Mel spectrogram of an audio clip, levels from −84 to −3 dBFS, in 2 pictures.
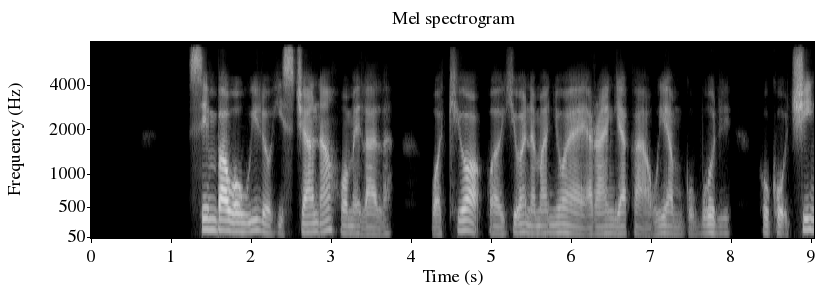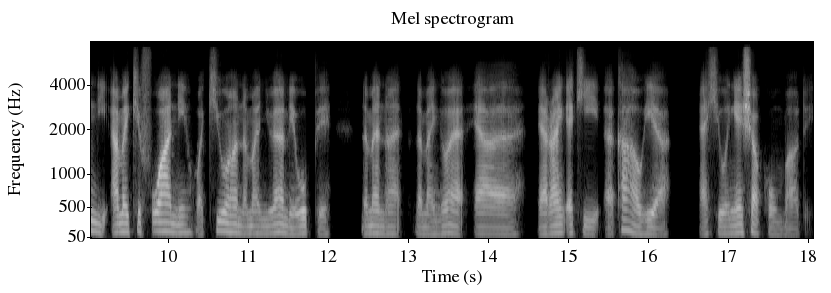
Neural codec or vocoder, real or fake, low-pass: codec, 16 kHz, 0.2 kbps, FocalCodec; fake; 7.2 kHz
